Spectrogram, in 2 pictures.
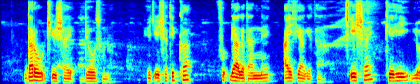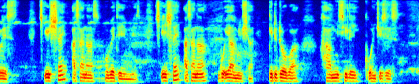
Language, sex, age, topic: Gamo, male, 25-35, agriculture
